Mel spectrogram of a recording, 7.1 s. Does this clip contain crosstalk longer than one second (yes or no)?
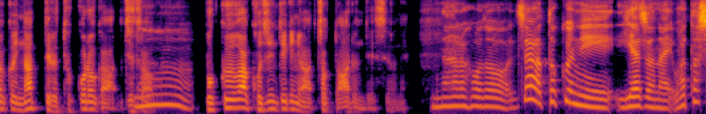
no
